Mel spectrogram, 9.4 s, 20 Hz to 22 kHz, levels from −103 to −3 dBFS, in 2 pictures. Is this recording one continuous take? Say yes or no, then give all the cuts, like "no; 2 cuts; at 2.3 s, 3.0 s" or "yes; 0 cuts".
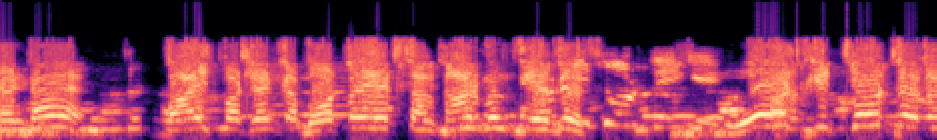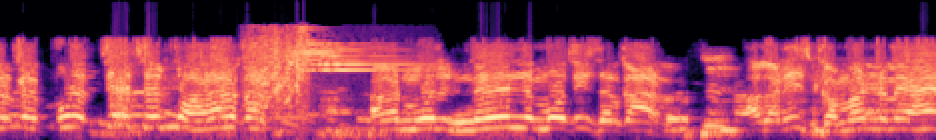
no; 1 cut; at 6.4 s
